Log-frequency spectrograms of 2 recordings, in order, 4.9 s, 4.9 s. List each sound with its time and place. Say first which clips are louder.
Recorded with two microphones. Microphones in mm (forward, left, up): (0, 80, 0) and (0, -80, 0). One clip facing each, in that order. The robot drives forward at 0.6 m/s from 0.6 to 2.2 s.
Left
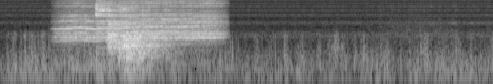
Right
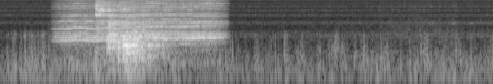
0.9 s breaking glass: right 4 dB; 50° right (ahead or behind), 5.5 m; by 1.7 s 55° right (ahead or behind), 5 m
